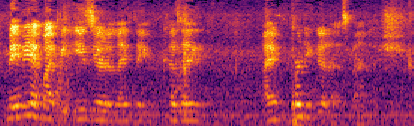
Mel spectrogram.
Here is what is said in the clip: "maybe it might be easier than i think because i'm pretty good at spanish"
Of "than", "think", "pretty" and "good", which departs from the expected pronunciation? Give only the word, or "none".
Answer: none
